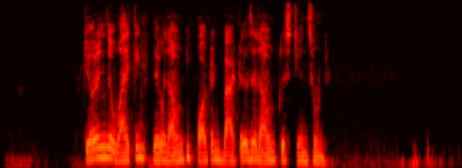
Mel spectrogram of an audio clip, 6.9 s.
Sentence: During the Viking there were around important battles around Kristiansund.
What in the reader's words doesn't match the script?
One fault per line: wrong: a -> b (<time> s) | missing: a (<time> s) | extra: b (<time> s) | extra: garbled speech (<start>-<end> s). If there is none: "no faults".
no faults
